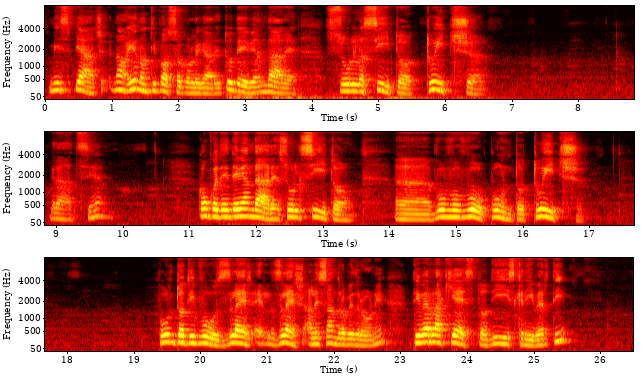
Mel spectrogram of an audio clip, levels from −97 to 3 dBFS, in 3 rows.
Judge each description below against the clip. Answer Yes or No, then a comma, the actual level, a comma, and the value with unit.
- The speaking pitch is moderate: Yes, medium, 175 Hz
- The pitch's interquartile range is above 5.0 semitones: Yes, wide, 5.5 semitones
